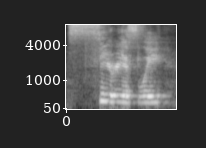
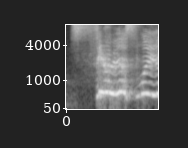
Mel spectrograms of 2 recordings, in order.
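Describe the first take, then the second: First: Drawn out, slow and flat-toned; slow, unimpressed disbelief; a long, tired seriously; slow deadpan. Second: Seriously jumping way up high; incredulous squeal. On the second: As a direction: squeak it out in disbelief. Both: Retold or imitated. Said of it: "I'm like".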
